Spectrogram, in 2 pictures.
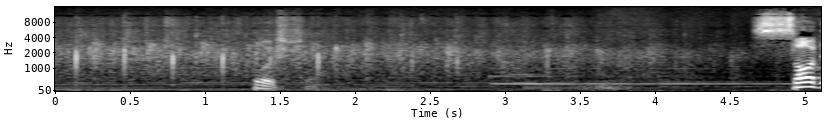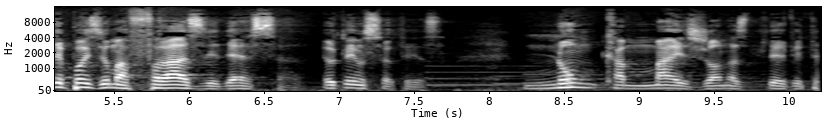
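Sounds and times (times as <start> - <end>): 
audience clapping: 0.0 - 6.2
speech: 1.3 - 2.0, 4.7 - 10.2.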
